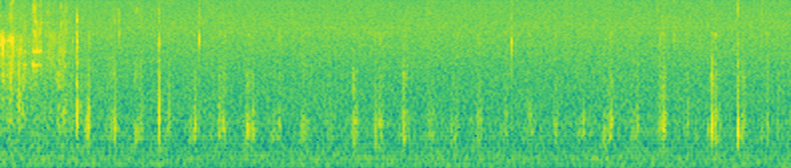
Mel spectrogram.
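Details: A lionhead-Dutch mixed-breed rabbit crunches broccoli with quick, crisp bites in an irregular patter.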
